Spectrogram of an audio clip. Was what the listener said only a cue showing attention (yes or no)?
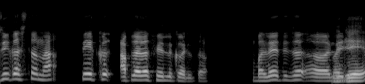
no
